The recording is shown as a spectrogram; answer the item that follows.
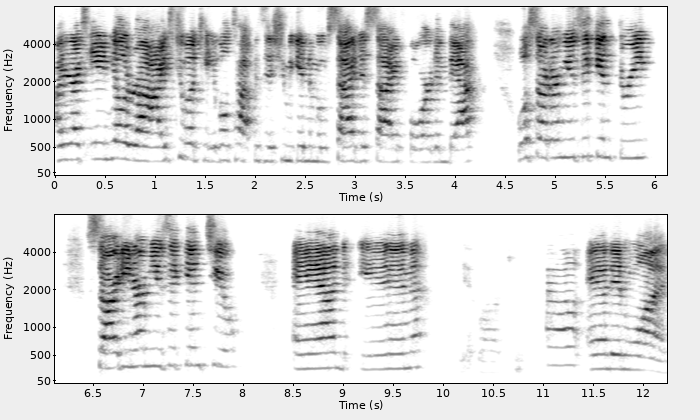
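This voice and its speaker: A woman's raised, projected voice, high in pitch with a bright, sharp tone, fairly even intonation, big swings in loudness and a moderate pace. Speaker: yoga instructor. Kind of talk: guided fitness class.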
